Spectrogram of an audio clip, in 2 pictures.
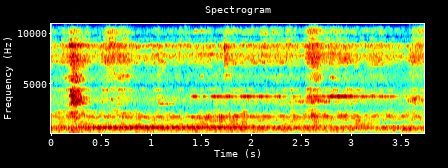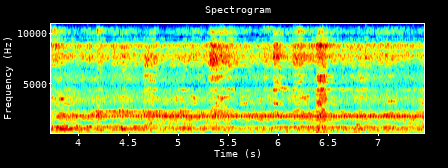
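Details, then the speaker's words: Automatic blood pressure monitor at a hospital inflating its arm cuff for a repeat measurement after a first reading of 134 (second reading 113): steady motor drone with faint clicks. "วัดความดันซ้ำอีกครั้งค่ะเพราะว่าอันแรกมัน134มันสูงค่ะต้องวัดสัก2ครั้งค่ะถึงจะมั่นใจว่าความดันตัวเองอ่ะเท่าไหร่เดี๋ยววัดอีกรอบนะคะชุบสอดมือเข้าไปแล้วก็กดรัวเท่าไหร่นะ"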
